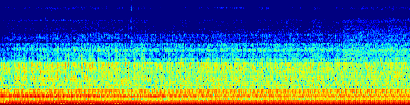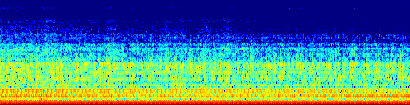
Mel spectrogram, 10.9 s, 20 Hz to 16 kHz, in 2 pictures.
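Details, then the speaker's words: BMW M2 with M Performance exhaust, cold start at high idle: a loud deep drone with a buzzing rattle, the exhaust visibly vibrating for about 10 to 15 seconds and settling slightly as revs drop. "for some reason the m performance exhaust heavily vibrates for about 10 to 15 seconds during a cold start and it produces its vibrating noise as you can hear you can even see it and hear it on the outside"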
